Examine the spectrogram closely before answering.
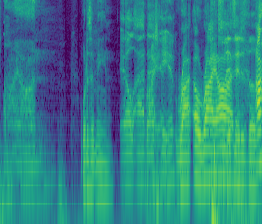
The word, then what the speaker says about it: Lian: I thought, I yeah, went I thought it was to- Lion. Yeah. I went to. It is like phonetically, it's Lian with like accent marks.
